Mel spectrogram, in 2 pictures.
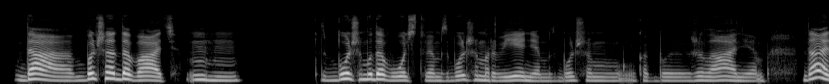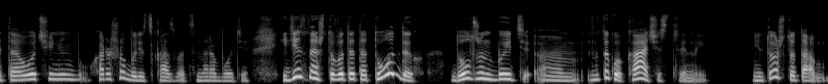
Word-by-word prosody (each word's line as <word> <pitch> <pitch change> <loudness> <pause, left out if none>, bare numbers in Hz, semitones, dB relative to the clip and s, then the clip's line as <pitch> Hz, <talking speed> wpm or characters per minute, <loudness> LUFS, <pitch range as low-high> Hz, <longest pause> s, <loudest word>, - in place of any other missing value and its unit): Да, 200 -4 +3
больше 255 +9 +3
отдавать, 195 - +3
мгм, 190 -4 -3 0.8
с - - -8
большим 230 +4 +2
удовольствием, 185 -6 +1
с 170 - -12
большим 200 +1 -3
рвением, 175 -1 -2
с 160 - -13
большим, 175 0 -8
как 175 -1 -11
бы, 170 +1 -8
желанием. 180 -2 -3 0.4
Да, 270 +7 +4
это 200 -2 -1
очень 235 0 +1
б 225 - -11
хорошо 245 +5 -4
будет 185 -6 -3
сказываться 175 +1 -8
на 175 - -6
работе. 170 -2 -8 0.3
Единственное, 300 - +4
что 240 0 +1
вот 245 +1 +5
этот 225 -3 +3
отдых 480 - +3 0.2
должен 250 +4 +3
быть, 245 -3 +3
эм, 185 0 -6
ну 215 +2 -4
такой, 245 -1 +3
качественный. 255 +3 -1 0.4
Не 185 -1 -5
то, 320 - +1
что 210 -9 -2
там 180 -2 -2
195 Hz, 140 wpm, -22 LUFS, 175-240 Hz, 0.8 s, вот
